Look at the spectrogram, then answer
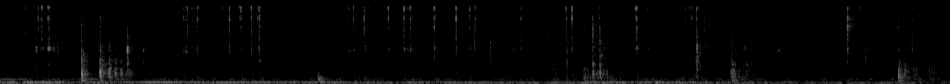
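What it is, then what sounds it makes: Bar soap being cut. A palm-sized, cream-colored solid bar of soap is held in the hand while a serrated metal knife slices and scrapes along its edges, sending shavings falling. Quick, crisp clicking scrapes with bright, brief ticks come in irregular bursts over a steady low hum.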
